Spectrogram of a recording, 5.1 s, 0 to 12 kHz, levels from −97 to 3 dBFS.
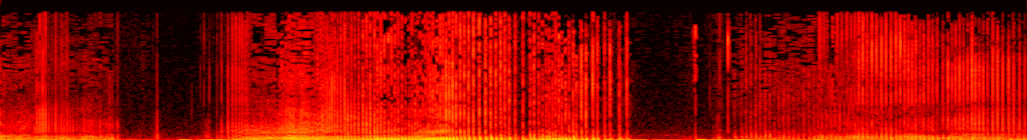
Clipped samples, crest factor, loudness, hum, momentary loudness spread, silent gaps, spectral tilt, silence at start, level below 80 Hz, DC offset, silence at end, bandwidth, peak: under 0.1%; 24 dB; -37 LUFS; none; 17 LU; none; -4.5 dB/octave; 0 s; -44 dBFS; under 0.1%; 0 s; 11.5 kHz; -12 dBFS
